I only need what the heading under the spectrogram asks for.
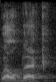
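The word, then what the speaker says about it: Houellebecq: like uh there's this guy called Welbeck that's spelled hul Beck he's this really dirty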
